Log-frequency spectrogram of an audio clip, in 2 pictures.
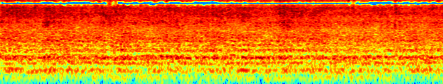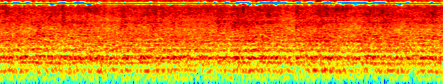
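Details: Buzzing of honey bees being raised: a constant low drone from many insects at once, smooth and unvarying in pitch and loudness across the whole stretch.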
